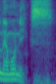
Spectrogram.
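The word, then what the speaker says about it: mnemonics: এবং স্যার বলছেন ইট is very useful নেমোনিক্স। এই স্যারের কাছ থেকে আমি ফার্স্ট নেমোনিক্স ওয়ার্ডটা শিখলাম। The first letter M is silent, ঠিক আছে?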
